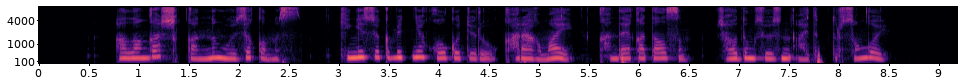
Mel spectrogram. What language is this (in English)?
Kazakh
